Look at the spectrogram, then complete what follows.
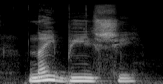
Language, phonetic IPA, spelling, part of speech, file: Ukrainian, [nɐi̯ˈbʲilʲʃei̯], найбільший, adjective, Uk-найбільший.ogg
- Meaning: superlative degree of вели́кий (velýkyj): biggest, largest, greatest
